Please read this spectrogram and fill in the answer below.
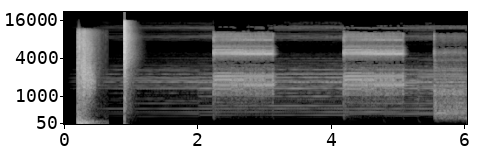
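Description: Edited intro sound effects: a heavy hit, then a sharp click, then two buzzy electronic alert-style tones of about a second each, a second apart. A music bed comes in near the end.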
